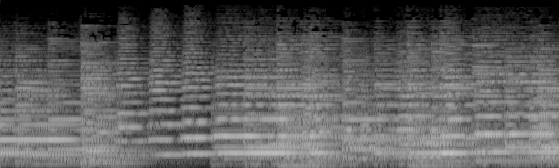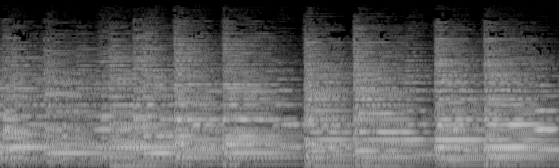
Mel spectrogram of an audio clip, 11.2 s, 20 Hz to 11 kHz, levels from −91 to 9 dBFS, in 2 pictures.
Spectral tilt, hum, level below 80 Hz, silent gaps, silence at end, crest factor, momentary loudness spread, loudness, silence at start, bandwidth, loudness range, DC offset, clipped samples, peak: -5.5 dB/octave; none; -50 dBFS; none; 0 s; 16 dB; 6 LU; -22 LUFS; 0 s; 8.8 kHz; 1 LU; under 0.1%; under 0.1%; -6 dBFS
